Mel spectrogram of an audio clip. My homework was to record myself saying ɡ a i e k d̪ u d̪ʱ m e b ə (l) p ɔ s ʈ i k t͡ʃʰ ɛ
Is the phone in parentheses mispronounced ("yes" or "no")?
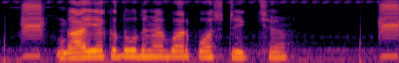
yes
